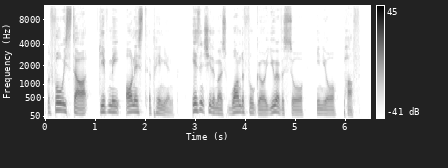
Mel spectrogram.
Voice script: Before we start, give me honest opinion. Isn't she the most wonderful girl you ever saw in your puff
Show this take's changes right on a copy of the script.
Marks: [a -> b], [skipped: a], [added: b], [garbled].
Before we start, give me honest opinion. Isn't she the most wonderful girl you ever saw in your puff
